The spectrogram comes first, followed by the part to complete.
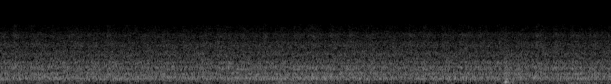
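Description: Steady background noise with the soft rustle of a satin saree being gathered and folded by hand, and a single soft thump about five seconds in.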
